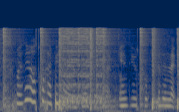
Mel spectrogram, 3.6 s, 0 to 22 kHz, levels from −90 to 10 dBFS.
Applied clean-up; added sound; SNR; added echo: none; Snare drum; -1 dB; none.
